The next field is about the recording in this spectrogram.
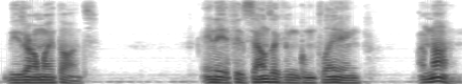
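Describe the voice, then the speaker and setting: A man's voice: low voice, steady tone, darkish tone, no echo, clean studio sound. A young man recording a confessional podcast monologue, bitter and rambling, swearing often and restarting his sentences. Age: young adult. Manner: halting, with many restarts and fillers.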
